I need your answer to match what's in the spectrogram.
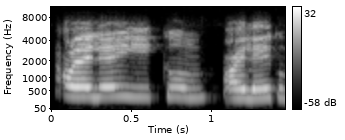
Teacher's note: علیکم، عین کو وسطی لیکن مڈل تھروٹ سے ادا کرنا ہے، یا لین آ گیا تو نرمی سے موڑیں گے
